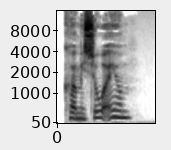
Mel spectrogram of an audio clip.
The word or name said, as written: kommissorium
